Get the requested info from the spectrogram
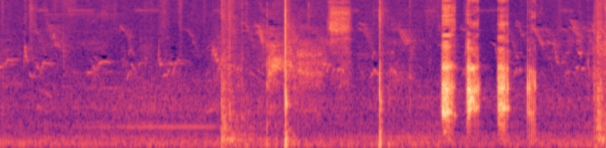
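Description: A basketball bouncing twice on asphalt, about a second apart, then a rapid run of five short, loud vocal cries.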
